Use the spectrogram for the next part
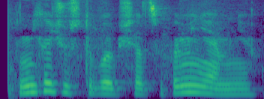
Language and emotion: Russian, angry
